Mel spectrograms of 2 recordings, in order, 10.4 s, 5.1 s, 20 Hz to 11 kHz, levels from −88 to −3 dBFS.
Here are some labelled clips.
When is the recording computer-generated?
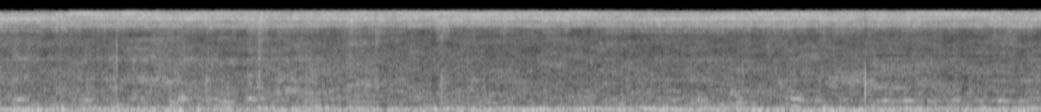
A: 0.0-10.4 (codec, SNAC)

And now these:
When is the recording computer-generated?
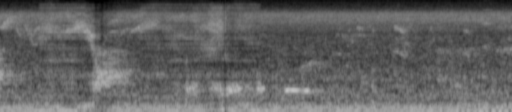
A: 0.4-1.0 (codec, SNAC); 1.4-2.6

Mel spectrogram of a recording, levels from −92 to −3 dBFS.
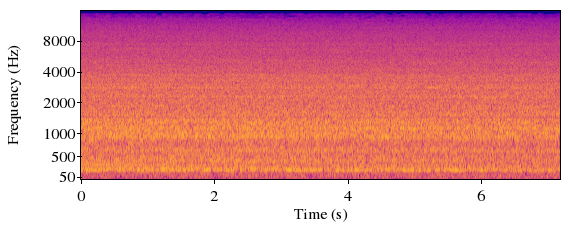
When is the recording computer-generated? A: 0.0-1.4 (vocoder, BigVGAN v2); 2.3-4.3; 5.1-7.2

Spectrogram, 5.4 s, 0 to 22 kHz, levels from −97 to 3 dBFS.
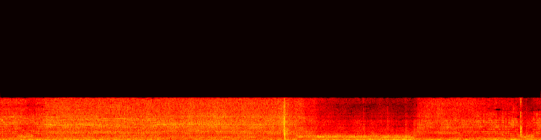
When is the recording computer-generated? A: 1.6-4.8 (codec, ZipCodec)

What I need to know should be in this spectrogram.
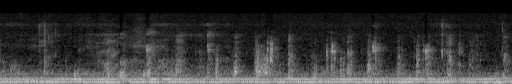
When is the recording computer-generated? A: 0.7-1.2 (codec, HILCodec)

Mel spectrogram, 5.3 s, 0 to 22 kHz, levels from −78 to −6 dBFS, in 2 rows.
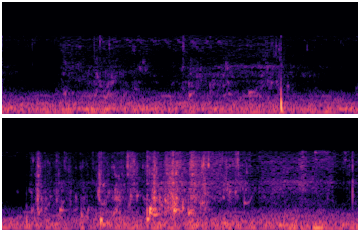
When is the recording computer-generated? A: none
